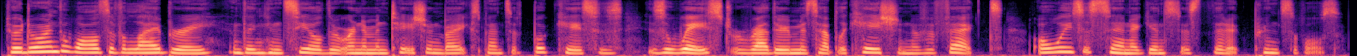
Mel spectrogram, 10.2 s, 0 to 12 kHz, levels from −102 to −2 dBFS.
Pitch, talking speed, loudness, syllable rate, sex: 220 Hz, 170 wpm, -19 LUFS, 5.8 syllables/s, female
